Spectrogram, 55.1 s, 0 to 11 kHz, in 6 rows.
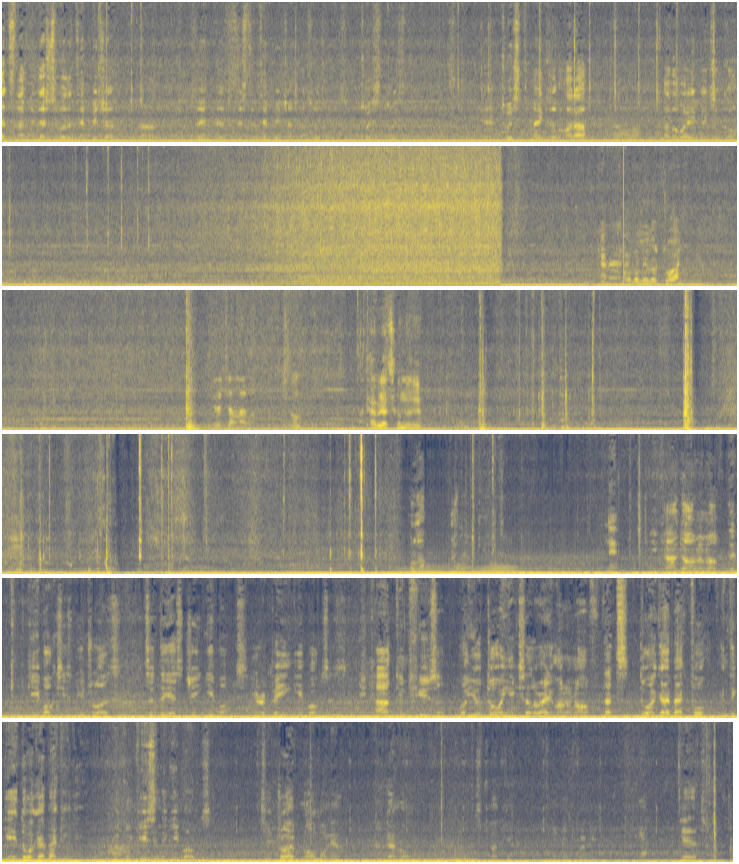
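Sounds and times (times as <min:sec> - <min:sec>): engine and road rumble: 0:00.0 - 0:55.0
car doors shutting: 0:18.9 - 0:21.0, 0:24.0 - 0:26.0, 0:26.8 - 0:29.8.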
